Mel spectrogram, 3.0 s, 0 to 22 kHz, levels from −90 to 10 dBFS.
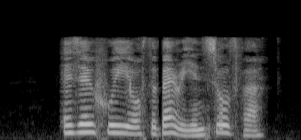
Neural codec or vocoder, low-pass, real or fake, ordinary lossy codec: none; 7.2 kHz; real; AAC, 32 kbps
